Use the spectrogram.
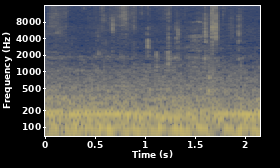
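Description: A car rolls past nearby on a road in Africa, a steady loud low engine rumble filling the whole moment without a clear rise or fade.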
